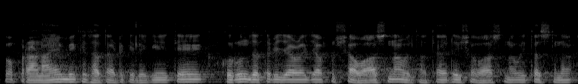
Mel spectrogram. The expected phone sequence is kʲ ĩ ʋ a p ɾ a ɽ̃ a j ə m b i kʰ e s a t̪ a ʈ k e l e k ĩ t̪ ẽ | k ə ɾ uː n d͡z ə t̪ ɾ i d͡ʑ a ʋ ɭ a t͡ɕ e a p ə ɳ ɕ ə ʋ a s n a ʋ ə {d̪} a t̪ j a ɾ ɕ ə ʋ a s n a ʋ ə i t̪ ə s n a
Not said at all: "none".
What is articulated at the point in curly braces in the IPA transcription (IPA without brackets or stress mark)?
t̪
